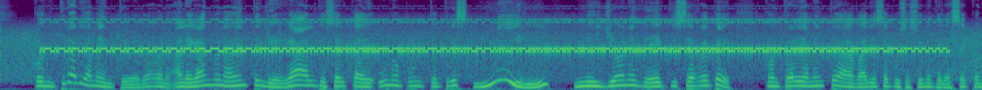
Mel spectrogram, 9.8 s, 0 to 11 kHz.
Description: NAVTEX (SITOR-B), 100 baud, 170 Hz shift, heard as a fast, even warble, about 1650 Hz centre, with static crashes and speech in Spanish. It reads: ZCZC OE45 CONTAINER ADRIFT IN PSN 23-28N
